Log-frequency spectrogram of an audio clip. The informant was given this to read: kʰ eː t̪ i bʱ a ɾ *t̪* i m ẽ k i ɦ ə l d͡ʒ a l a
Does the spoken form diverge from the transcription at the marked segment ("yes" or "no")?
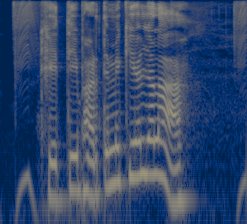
no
